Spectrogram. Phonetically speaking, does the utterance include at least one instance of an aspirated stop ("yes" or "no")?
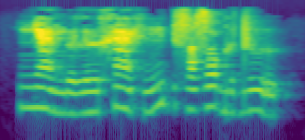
no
